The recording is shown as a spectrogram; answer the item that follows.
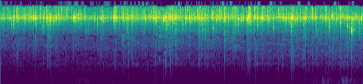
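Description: Ocean trout sears in a hot pan after being flipped to a golden brown side, giving a steady, close hiss of sizzling oil throughout with no talking.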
